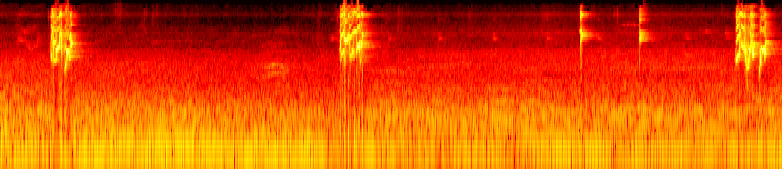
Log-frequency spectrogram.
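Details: Calling lovebird, a lure meant to get other lovebirds singing: three loud, grating chirp bursts about three seconds apart, with two faint short high ticks in between.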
